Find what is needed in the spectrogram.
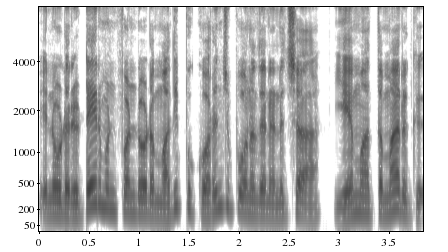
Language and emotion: Tamil, sad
